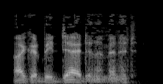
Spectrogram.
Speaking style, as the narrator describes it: he said grimly

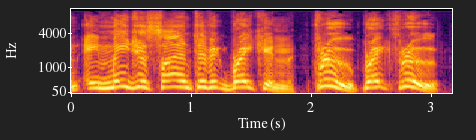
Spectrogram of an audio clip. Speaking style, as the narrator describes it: barked the megaphone

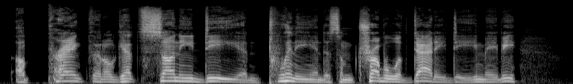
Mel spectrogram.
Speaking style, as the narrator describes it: Tan said savagely

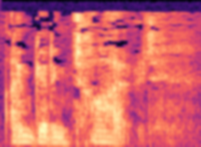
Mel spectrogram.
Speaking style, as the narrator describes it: he said shakily

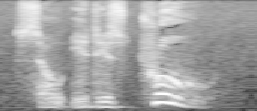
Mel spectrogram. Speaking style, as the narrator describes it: he whispered

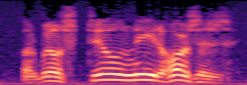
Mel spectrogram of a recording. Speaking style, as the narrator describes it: Casey growled

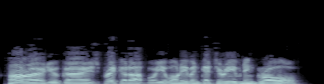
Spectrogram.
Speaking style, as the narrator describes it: A commanding voice from the end of the corridor shouted

